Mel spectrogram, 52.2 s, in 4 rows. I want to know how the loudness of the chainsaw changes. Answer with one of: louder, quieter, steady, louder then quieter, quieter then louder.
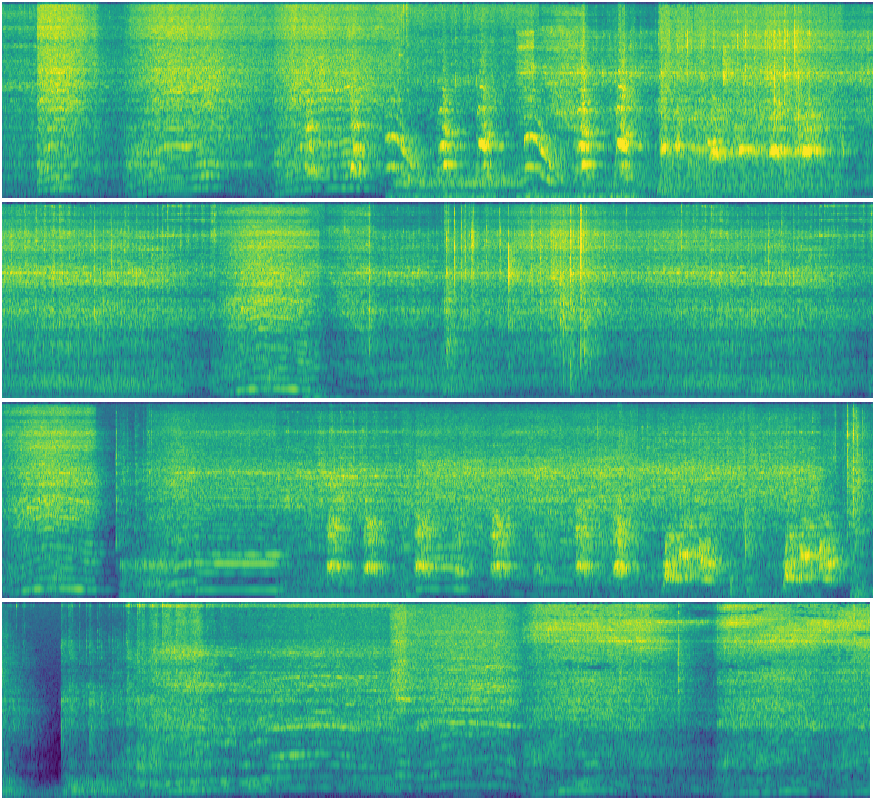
quieter.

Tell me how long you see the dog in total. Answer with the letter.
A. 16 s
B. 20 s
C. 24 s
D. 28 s
A.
